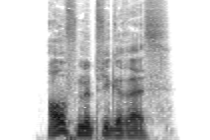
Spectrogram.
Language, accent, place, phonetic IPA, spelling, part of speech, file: German, Germany, Berlin, [ˈaʊ̯fˌmʏp͡fɪɡəʁəs], aufmüpfigeres, adjective, De-aufmüpfigeres.ogg
- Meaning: strong/mixed nominative/accusative neuter singular comparative degree of aufmüpfig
